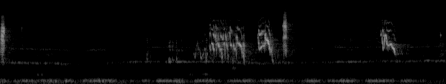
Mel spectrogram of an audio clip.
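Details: Happy budgie giving a rapid run of scratchy chirps midway, then one more short buzzy chirp, against a soft low hum.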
